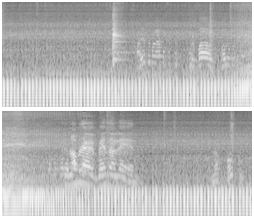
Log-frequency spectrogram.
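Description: An engine idling steadily, a low even pulsing rumble, which swells briefly about halfway through.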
